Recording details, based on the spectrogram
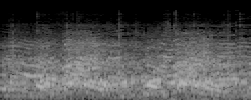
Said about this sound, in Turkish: Sokaklara dökülen Biden seçmenleri zaferi kutladı.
